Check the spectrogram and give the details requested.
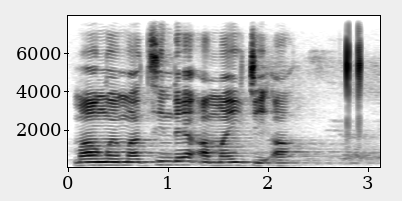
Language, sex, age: Venda, male, 19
